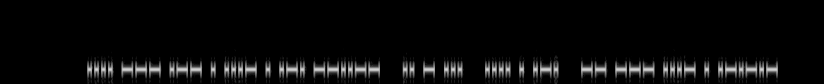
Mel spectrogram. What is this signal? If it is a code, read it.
Morse code, heard as a keyed tone, about 36 wpm, 700 Hz. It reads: HOWEVER, ITS HER MOVE.
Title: Sentences from Top 1000 Words - Review Part 1 - 35wpm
